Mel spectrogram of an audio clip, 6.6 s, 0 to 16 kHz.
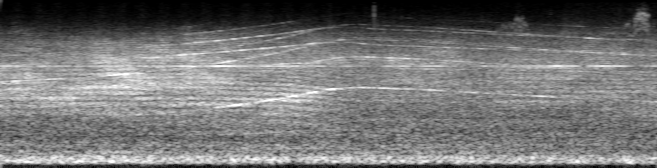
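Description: Southwest Airlines Boeing 737 MAX jet rolling for takeoff on runway 13 left at Dallas Love Field, a steady loud engine roar with broadband rumble and faint rising whine held throughout.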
